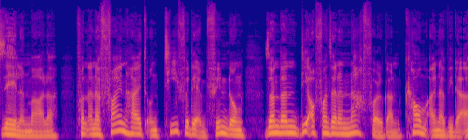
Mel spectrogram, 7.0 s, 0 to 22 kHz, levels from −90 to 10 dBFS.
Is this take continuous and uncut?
no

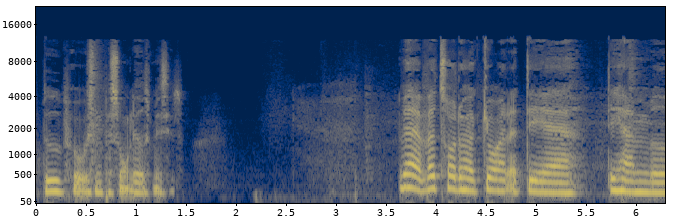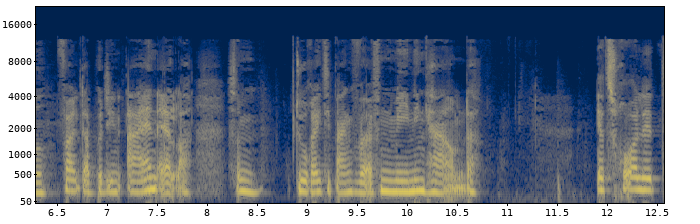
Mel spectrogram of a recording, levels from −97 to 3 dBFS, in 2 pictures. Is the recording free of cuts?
yes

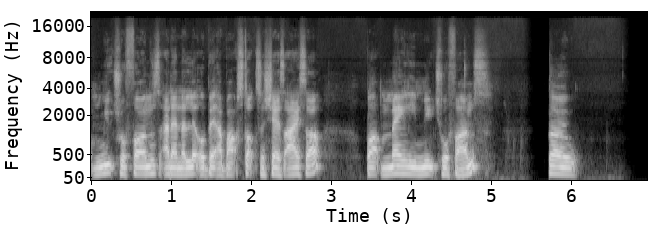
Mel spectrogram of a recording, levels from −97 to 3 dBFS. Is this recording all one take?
yes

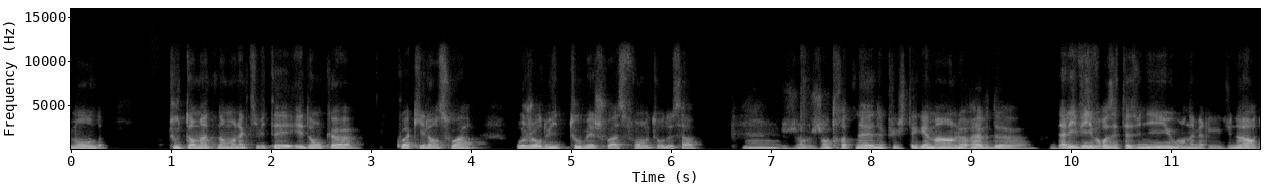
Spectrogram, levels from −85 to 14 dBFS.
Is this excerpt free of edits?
no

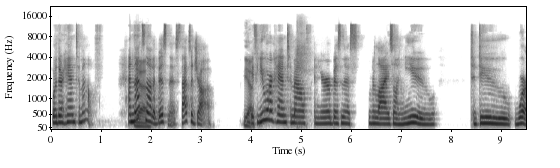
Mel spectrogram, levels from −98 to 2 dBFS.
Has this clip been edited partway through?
no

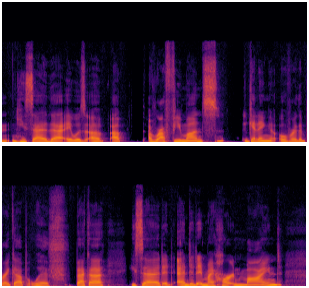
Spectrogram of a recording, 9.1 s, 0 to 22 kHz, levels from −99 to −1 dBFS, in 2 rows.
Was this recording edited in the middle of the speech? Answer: no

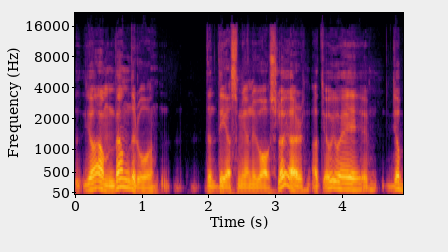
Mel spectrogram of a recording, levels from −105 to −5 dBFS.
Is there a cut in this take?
no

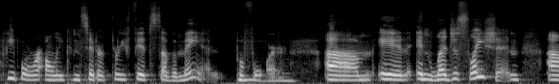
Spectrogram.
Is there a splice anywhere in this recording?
no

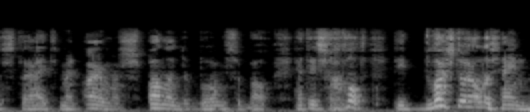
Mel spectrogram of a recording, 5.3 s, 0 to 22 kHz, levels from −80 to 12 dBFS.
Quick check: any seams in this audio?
no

